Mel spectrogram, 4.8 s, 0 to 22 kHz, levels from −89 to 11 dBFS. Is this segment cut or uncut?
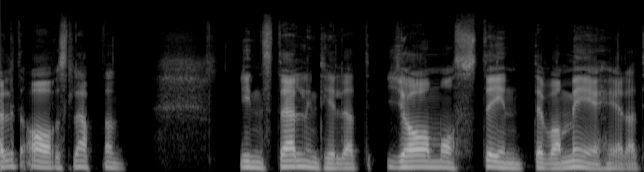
uncut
